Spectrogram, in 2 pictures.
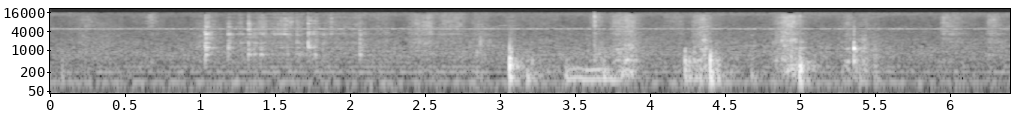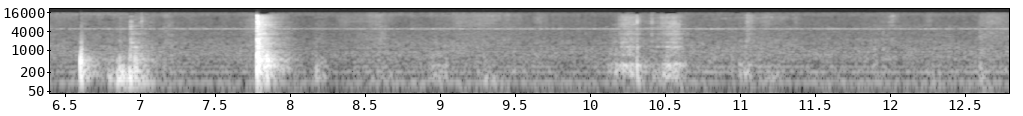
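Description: Metal pipe handled on a workbench: scattered knocks, scrapes and clinks as it is moved, set down and picked up, with one sharp metallic clank about eight seconds in.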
